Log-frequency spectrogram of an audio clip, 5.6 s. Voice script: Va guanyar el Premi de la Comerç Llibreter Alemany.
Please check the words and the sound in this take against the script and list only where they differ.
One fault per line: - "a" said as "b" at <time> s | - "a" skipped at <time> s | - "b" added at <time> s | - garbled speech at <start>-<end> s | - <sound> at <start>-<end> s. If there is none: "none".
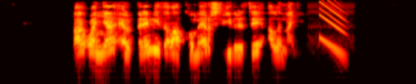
- chirp at 4.3-4.7 s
